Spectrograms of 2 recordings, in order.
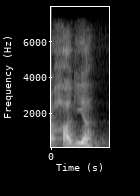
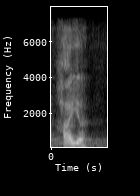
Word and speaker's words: hagia: Okay, if I use just the first part, hagia, or hagia, haya, it's pronounced a little different ways. I think if you're English, you got to put that G in there a little bit.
